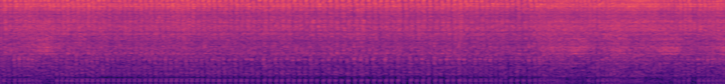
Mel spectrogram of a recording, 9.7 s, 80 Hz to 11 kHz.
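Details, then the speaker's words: Honda CBX125 motorcycle, stationary with revs raised: fast, harsh rattling buzz over the exhaust beat that appeared while riding nearby; owner suspected low fuel and topped up, cause later found and fixed. "停止してても、エンジン回転数を上げると、変な音がする。"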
